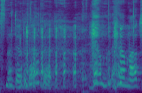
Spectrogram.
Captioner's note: everyone laughs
